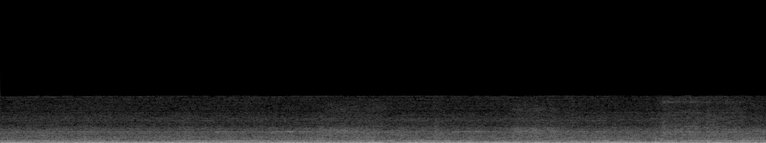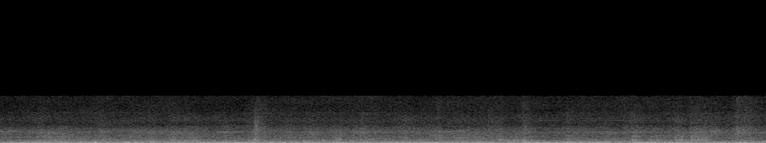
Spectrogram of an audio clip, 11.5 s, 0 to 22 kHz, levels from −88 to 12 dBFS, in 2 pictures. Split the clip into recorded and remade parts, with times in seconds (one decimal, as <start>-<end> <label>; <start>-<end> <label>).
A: 0.0-5.6 recorded; 5.6-9.8 remade; 9.8-11.5 recorded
